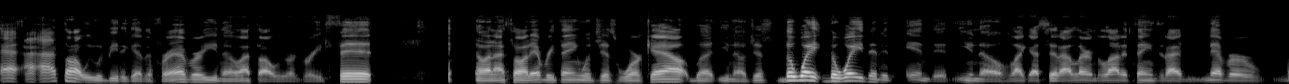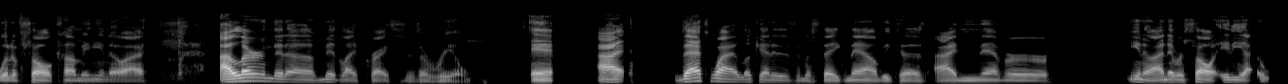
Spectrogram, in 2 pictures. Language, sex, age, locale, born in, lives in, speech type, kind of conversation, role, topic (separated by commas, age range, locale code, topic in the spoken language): English, male, 40-44, en-US, United States, United States, conversation, podcast, host, How have your biggest mistakes shaped who you are today?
